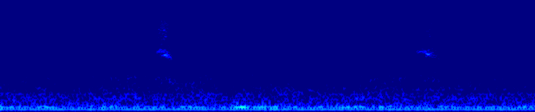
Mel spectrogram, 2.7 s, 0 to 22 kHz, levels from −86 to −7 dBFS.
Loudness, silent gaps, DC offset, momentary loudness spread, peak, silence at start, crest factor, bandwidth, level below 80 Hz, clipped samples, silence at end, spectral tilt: -65 LUFS; none; under 0.1%; 3 LU; -52 dBFS; 0 s; 14 dB; 16.5 kHz; -88 dBFS; under 0.1%; 0 s; -5.5 dB/octave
